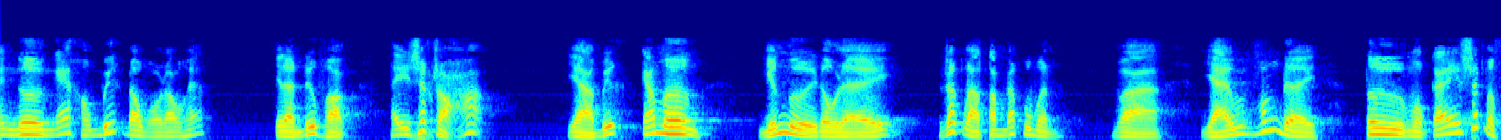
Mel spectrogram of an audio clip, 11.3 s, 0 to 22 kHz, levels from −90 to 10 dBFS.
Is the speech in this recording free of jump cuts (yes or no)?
yes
